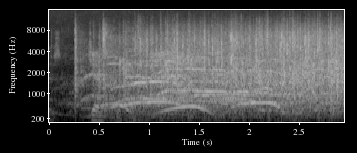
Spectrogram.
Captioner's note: cheering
